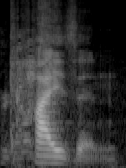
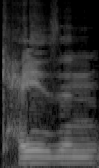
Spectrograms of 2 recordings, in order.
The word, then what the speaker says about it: Kaizen: It's Kaizen. I've heard people pronounce it Kaisen or whatever. I'm like, it looks like Ken to me. It's Kaizen. Kaizen. Kaizen. Like Kyast and then Zen as in Zen mode in a game or whatever.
